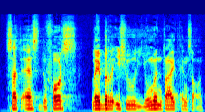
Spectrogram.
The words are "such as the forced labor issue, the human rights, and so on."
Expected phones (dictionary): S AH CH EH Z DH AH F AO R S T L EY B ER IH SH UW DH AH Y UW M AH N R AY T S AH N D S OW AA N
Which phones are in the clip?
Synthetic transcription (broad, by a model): S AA CH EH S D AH F AO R S L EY B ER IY SH UW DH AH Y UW M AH N R AY T AH N S OW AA N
